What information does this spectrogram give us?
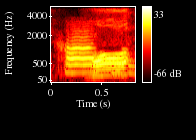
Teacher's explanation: أي خاء عليها فتحة وبعديها ألف فخاميها قوي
